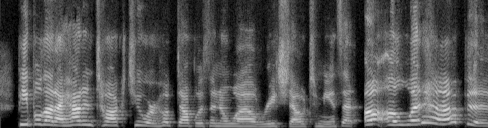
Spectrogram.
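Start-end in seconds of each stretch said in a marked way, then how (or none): 3.7-4.9 put-on grown-up speaking in high, babyish voice. Quoting exes who messaged after a fall: imitating exes' babyish voice. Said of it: "all of my exes sound like that".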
